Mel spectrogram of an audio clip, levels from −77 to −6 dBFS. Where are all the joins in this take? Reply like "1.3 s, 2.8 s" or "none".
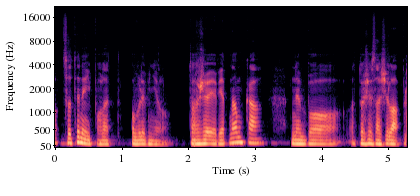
none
